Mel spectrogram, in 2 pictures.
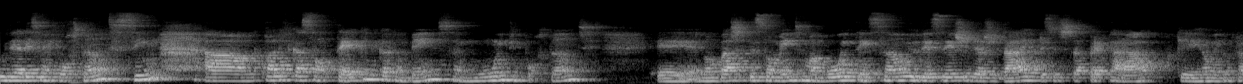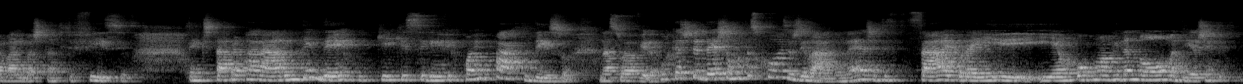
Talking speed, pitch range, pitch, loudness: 190 wpm, 160-205 Hz, 180 Hz, -23 LUFS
